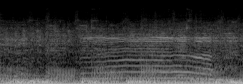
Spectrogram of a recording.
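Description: A goat bleats in a long, wavering, quavering cry lasting about two seconds, fairly loud, over a steady low rumble in the background.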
